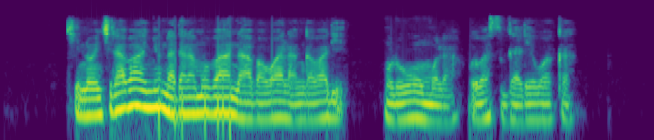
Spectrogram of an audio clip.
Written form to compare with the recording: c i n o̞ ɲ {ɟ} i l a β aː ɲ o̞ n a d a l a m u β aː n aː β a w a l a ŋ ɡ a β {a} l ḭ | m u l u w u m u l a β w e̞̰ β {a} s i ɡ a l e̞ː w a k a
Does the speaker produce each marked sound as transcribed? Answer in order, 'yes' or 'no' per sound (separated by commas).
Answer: no, yes, yes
